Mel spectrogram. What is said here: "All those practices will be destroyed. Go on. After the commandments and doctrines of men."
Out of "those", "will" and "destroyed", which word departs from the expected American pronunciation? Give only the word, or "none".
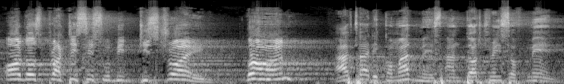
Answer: those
